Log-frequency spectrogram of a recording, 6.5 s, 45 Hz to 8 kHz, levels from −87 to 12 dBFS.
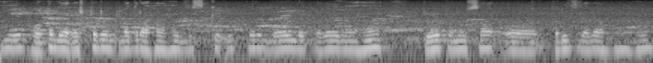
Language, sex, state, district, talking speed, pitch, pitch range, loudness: Hindi, male, Rajasthan, Bikaner, 100 wpm, 140 Hz, 140-150 Hz, -17 LUFS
